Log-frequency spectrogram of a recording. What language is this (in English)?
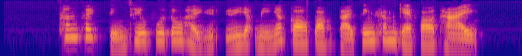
Cantonese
